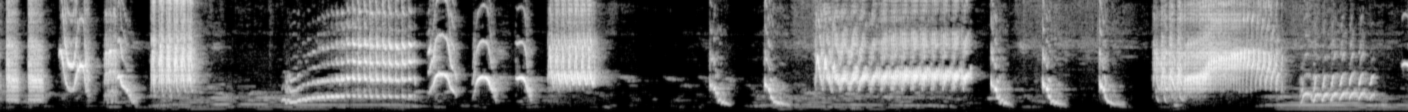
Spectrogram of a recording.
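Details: Long, varied jalak suren song used as a master for reluctant starlings: harsh bursts, rising slurred whistles, a string of sharp descending notes and extended grating phrases, with a brief pause midway.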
